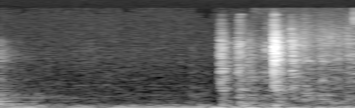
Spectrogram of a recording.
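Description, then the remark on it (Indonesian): Partway through, an elevator door slides open at the ground floor: a short run of soft, breathy whooshing and rattling bursts rising over a steady low hum, fairly quiet. “Ia hanya menatap Rafa sampai pintu lift terbuka di lantai dasar.”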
